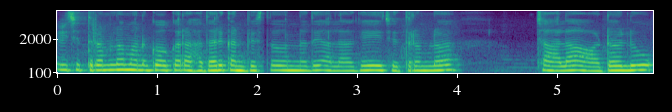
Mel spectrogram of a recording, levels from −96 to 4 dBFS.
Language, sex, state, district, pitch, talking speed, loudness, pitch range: Telugu, female, Andhra Pradesh, Visakhapatnam, 220 Hz, 140 wpm, -13 LUFS, 210-225 Hz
